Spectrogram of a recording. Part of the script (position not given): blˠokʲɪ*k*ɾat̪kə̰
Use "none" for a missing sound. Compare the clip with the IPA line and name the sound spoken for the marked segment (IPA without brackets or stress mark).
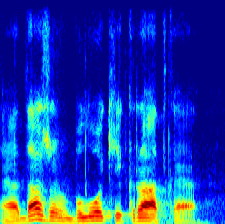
k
